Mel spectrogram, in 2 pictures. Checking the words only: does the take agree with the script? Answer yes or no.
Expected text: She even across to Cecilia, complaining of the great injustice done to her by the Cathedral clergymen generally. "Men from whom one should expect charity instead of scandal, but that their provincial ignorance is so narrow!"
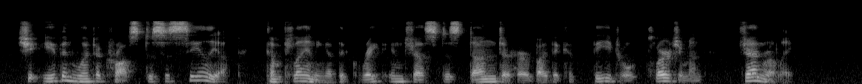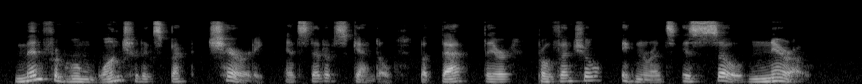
no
